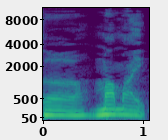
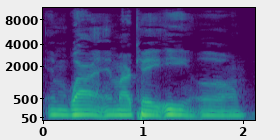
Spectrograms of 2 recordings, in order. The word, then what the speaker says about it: Mymike: I know some people may say my name a little wrong, but it's Mymike, Mymike.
